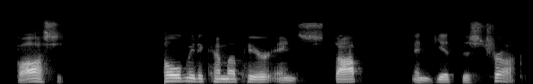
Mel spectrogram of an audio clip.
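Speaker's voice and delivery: plain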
